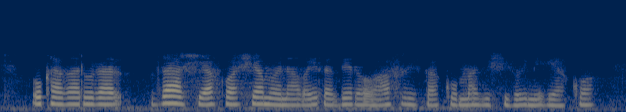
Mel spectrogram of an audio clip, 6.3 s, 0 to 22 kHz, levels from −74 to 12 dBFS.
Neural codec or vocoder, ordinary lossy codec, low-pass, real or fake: none; AAC, 16 kbps; 3.6 kHz; real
